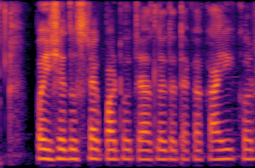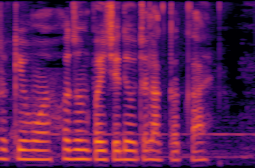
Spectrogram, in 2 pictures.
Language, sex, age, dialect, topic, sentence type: Marathi, male, 18-24, Southern Konkan, banking, question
